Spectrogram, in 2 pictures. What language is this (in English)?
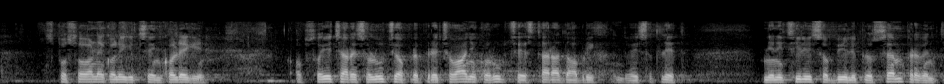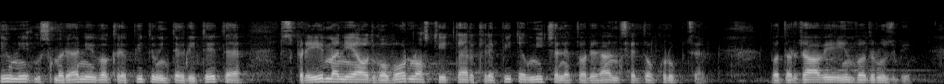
Slovenian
